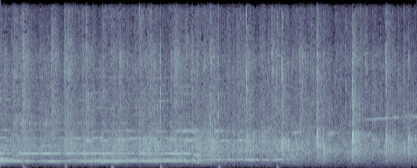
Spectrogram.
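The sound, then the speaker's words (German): A church audience applauds its Dream Teams volunteers, who serve every Sunday. The applause is steady, a dense wash of many hands clapping, with a few louder individual claps thumping rhythmically and a faint sustained tone underneath. “Und können wir doch mal allen Dream Teams einen riesen Applaus geben, allen, die jeden Sonntag dienen.”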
